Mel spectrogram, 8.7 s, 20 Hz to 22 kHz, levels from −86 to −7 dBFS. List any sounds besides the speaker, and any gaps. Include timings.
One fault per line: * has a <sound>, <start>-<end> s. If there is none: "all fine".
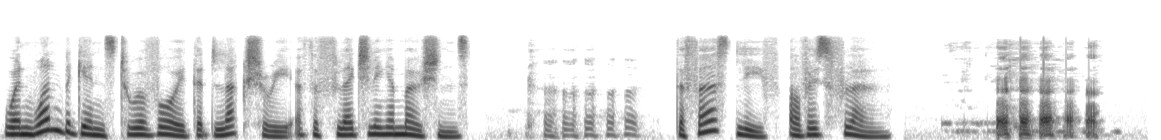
* has a laugh, 3.8-4.9 s
* has a laugh, 7.1-8.4 s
